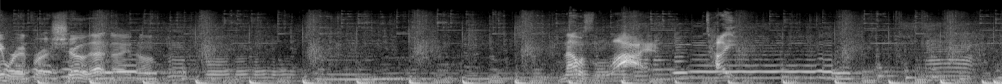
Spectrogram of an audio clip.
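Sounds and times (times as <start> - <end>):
saxophone with bending notes: 0.0 - 4.2, 6.5 - 10.0
drums keeping steady beat: 0.0 - 10.0
jazz-funk band playing: 0.0 - 10.0.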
